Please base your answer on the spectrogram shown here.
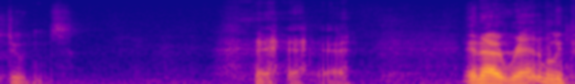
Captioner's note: chuckling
